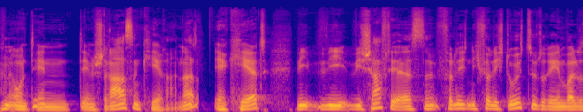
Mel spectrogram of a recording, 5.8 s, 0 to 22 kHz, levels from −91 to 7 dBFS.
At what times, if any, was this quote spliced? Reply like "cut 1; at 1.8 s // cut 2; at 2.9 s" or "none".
cut 1; at 1.9 s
